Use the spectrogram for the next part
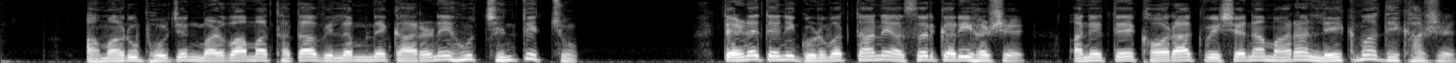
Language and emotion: Gujarati, fearful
